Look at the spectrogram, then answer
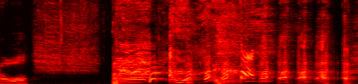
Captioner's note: laughs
